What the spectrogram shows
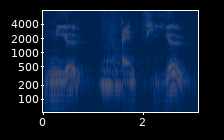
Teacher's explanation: in these words, we hear a slight y sound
